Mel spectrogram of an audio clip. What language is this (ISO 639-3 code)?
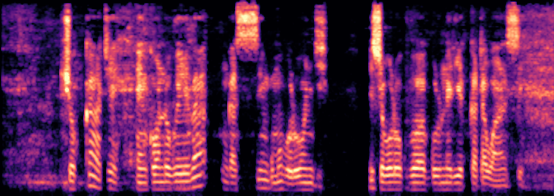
lug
